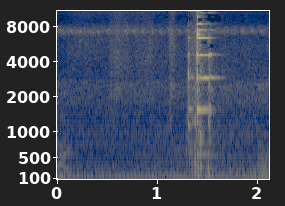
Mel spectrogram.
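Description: One sharp metallic clink with a short ring about a second and a half in: metal striking metal at a Honda Mobilio's front stabilizer link as it is handled. A steady high chirring of crickets runs underneath.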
